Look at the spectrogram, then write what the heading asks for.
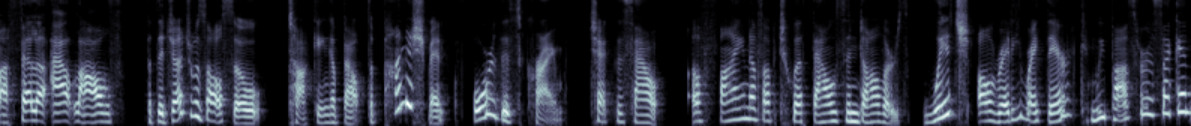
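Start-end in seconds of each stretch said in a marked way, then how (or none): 0.0-1.1 put-on Texan accent. Speaker repeats their own phrase from a jury-duty story, in a Texas accent. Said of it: "in more like a Texas accent".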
